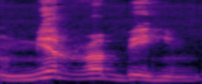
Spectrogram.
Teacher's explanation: नहीं आ रही ना, तो इसका मतलब है ये इदगाम कामिल हो गया, नून का रा में इदगाम मुकम्मल हो गया।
